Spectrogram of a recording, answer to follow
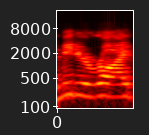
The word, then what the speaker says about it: meteoroid: there's no difference between a meteoroid which is one that rhymes with asteroids which means it's floating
